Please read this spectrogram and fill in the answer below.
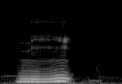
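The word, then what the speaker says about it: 你: Donc, deuxième pronom personnel, nous allons reconnaître, il prononce ni.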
